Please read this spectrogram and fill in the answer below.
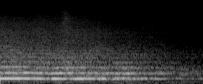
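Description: A steady hum at one pitch with a few overtones, fading away over the two seconds.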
